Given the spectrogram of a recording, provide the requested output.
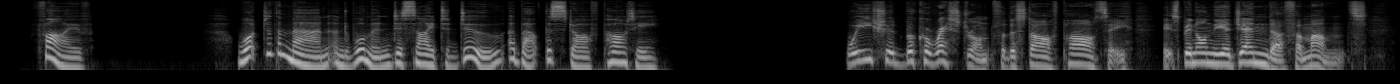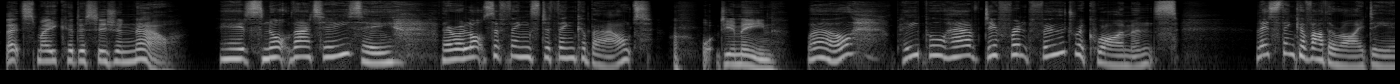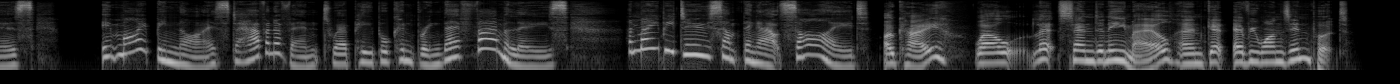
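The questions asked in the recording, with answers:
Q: What do the man and woman decide to do about the staff party?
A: Send an email to get everyone's ideas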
